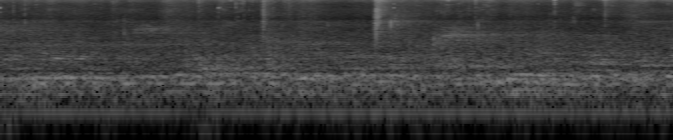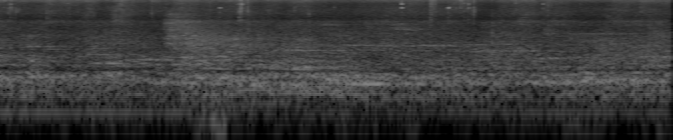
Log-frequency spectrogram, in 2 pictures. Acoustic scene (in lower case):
subway station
